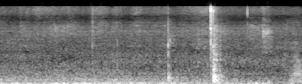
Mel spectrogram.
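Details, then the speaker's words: Sea-Doo Speedster after reverse bucket repair with homemade spacers and hardware: one sharp hollow clunk over low outdoor rumble as the reverse bucket is pushed fully forward and taps the hull; rubber stoppers planned. "you can hear that clunk, but that clunk is the bucket tapping the hull."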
